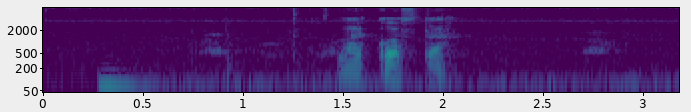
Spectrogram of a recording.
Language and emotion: Russian, neutral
